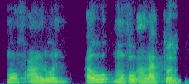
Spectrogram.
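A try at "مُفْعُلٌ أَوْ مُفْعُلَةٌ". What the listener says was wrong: Muf'ulun. Dengan di dhammah mimnya bukan di kasroh.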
